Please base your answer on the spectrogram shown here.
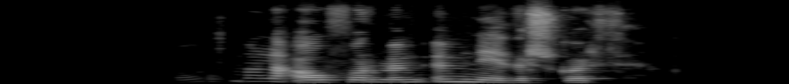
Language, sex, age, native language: Icelandic, female, 30-39, Icelandic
